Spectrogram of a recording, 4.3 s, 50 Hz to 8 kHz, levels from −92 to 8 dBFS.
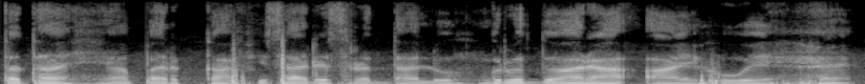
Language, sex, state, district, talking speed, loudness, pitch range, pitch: Hindi, male, Uttar Pradesh, Lucknow, 140 wpm, -19 LUFS, 110-125 Hz, 120 Hz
